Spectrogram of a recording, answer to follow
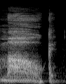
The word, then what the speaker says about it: Moog: says in the song it's pronounced Moke it's a synthesizer it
